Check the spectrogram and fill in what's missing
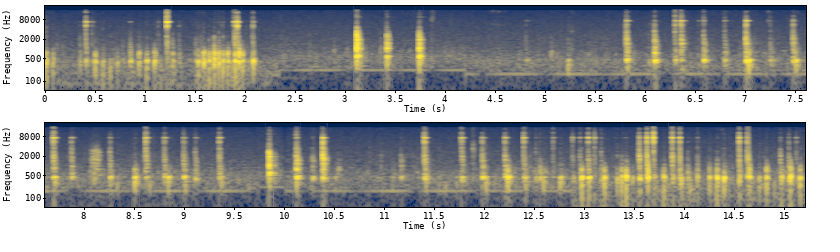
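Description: A pink wooden muddler tamps down layers of black and white kinetic sand in a clear glass tumbler. It makes a rapid, irregular series of short, sharp, bright ticks and taps over a faint steady low hum, with a denser muffled squish near the start.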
